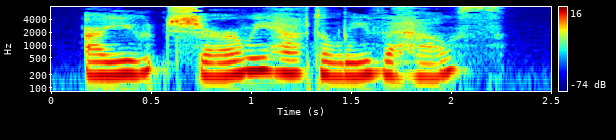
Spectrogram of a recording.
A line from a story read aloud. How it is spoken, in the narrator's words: He groaned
